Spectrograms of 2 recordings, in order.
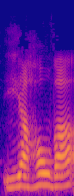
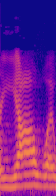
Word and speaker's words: Yahweh: but it's Jehovah or Yahweh. We pronounce it Jehovah or Jehovah, but it's really Yahweh Adonai.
